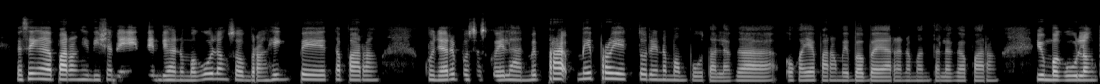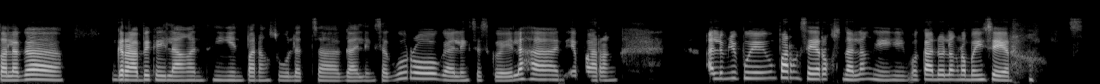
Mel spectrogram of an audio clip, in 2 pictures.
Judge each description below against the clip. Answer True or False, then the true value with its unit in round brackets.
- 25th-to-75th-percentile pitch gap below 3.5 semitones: True (3.0 semitones)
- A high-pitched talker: True (205 Hz)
